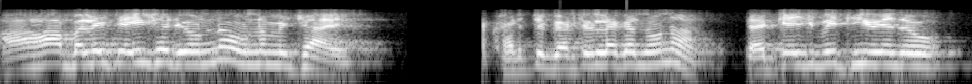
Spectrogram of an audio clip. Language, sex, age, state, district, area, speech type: Sindhi, male, 60+, Maharashtra, Mumbai Suburban, urban, conversation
